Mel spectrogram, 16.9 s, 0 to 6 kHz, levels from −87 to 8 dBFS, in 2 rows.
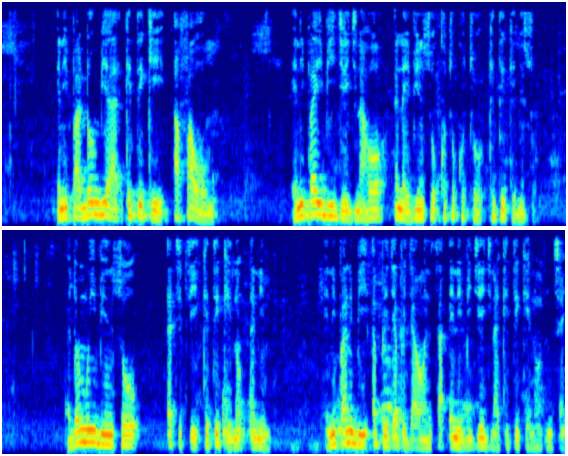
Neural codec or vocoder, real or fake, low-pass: none; real; 5.4 kHz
